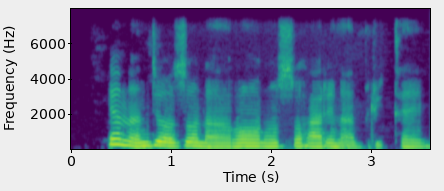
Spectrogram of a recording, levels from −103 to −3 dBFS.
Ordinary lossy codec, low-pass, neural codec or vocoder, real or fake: none; 7.2 kHz; none; real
